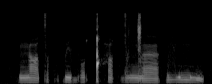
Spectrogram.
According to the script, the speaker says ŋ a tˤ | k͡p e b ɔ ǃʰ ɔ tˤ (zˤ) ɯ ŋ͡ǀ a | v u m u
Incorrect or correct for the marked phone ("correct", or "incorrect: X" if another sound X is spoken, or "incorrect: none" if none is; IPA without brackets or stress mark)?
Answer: incorrect: dˤ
